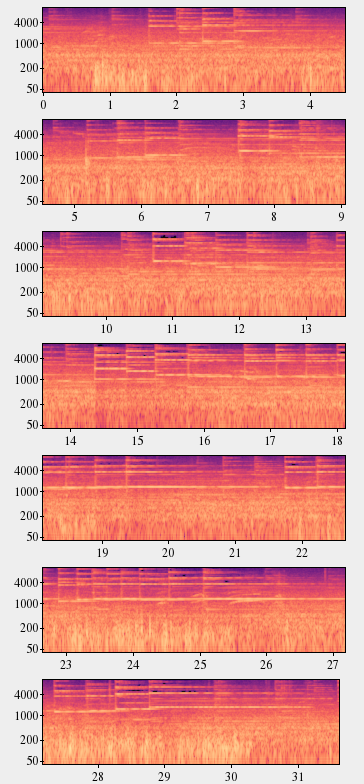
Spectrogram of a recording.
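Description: Handbell ensemble playing a piece: many struck handbell notes ringing on and overlapping one another, carrying a melody, with some long-held high tones in the second half.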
